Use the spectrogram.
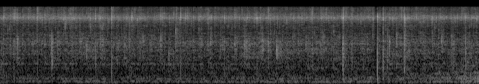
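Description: Onion, green chillies, chopped ginger and curry leaves sizzle steadily as they sauté in a pan. The frying crackles continuously up close and is broken by a few light stirring ticks, with no talking.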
